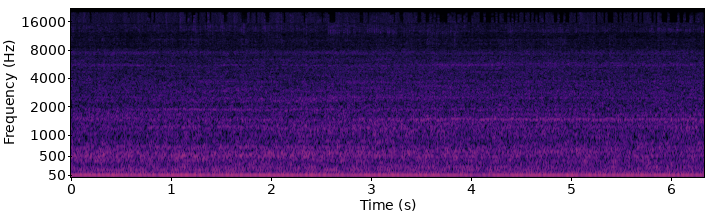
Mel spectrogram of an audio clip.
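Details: 1995 Cadillac Sedan DeVille, 30 years old, actual miles, tech noted slight seeping, running with the hood open: even, steady idle with a low rumble and no misses, ticks or knocks; very smooth runner.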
